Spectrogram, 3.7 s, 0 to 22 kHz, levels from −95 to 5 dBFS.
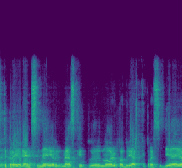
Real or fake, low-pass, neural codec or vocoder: fake; 14.4 kHz; vocoder, 44.1 kHz, 128 mel bands, Pupu-Vocoder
